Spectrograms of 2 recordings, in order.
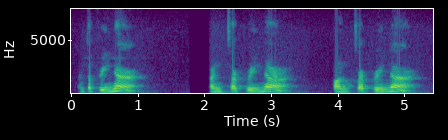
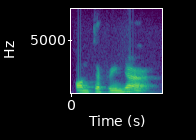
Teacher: The stress is on the last syllable. So the last syllable must be emphasized when it is articulated.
